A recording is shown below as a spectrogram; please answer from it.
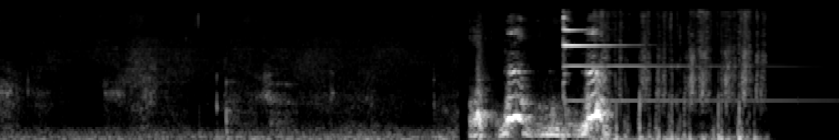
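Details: A big dog plays gently with a smaller dachshund. A quiet stretch gives way to two short, harmonic yelping barks close together. A steady ringing bell-like tone follows them, with scuffling playful noise underneath.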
